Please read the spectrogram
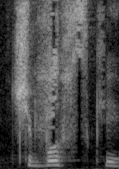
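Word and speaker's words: Chbosky: Uh, což je teda adaptace známého eh, muzik, stejnojmenného muzikálu z Broadway, uh, kdy film zrežíroval Steven Chopsky, asi se to vyslovuje, eh, který má zase... Čbosky, ne?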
